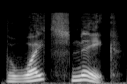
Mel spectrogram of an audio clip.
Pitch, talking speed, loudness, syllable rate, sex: 165 Hz, 140 wpm, -15 LUFS, 4.4 syllables/s, male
